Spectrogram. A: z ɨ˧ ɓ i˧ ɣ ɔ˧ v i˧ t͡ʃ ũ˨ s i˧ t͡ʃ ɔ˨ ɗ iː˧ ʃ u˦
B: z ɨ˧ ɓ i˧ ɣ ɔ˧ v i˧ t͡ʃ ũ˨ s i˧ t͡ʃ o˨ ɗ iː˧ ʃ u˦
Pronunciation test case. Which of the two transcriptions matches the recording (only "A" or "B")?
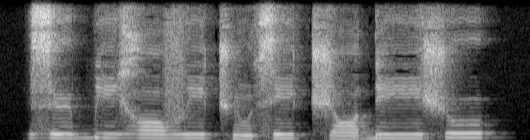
A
